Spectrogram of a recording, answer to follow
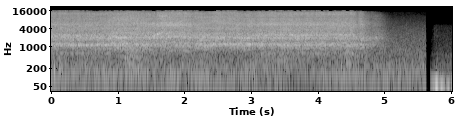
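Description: VEX EDR robot's small electric drive motors and wheels running as it drives through a PID-controlled turn: a steady hiss with a faint whine. It fades out about five seconds in.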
